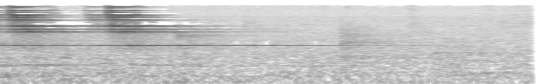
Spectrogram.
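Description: Altar bells rung at the elevation of the chalice during the consecration: two rings about a second apart, each ringing on and fading away over the next couple of seconds.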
